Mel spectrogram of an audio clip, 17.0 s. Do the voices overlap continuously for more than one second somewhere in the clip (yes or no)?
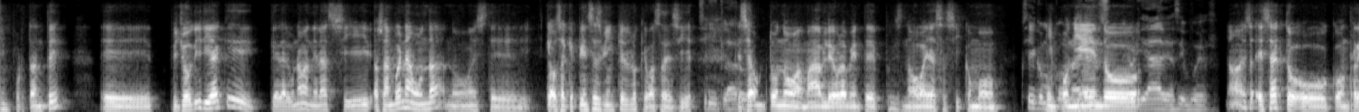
yes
